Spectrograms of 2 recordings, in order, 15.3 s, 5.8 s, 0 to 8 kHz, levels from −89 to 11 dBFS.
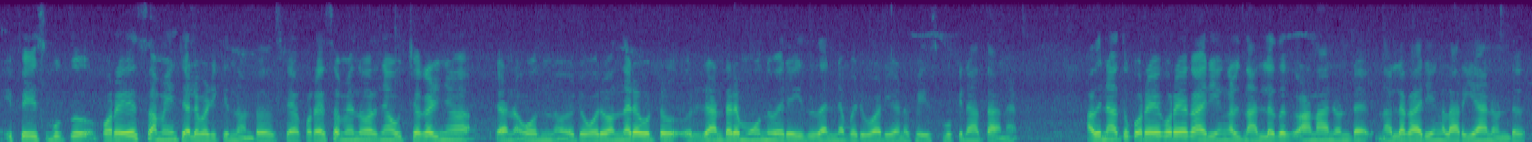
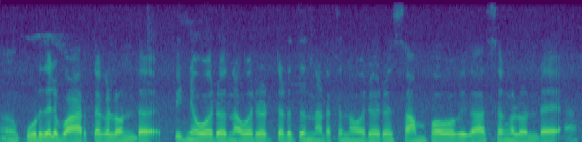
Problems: constant background noise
